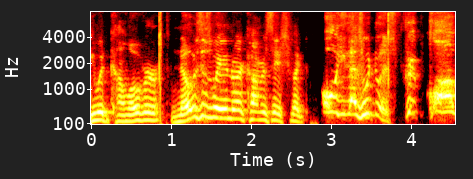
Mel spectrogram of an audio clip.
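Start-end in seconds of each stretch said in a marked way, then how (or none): 2.9-4.6 very high-pitched, loud, blurted shout. Telling about a man at the office, imitating him shouting. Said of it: "shout it in front of the whole fucking office".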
